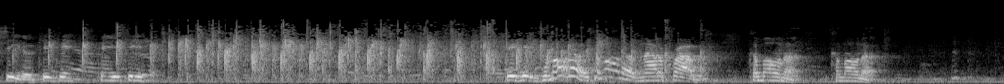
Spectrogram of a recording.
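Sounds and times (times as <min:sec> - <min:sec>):
speech: 0:00.0 - 0:01.7, 0:05.0 - 0:08.9
audience applause: 0:00.8 - 0:07.1.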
